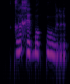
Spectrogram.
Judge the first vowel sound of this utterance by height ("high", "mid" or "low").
mid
